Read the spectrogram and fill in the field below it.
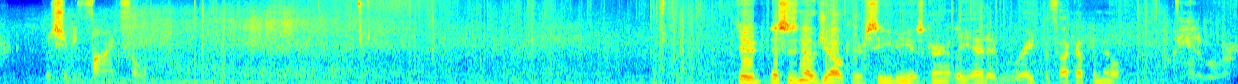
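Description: Anti-aircraft shells burst in sharp pops.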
